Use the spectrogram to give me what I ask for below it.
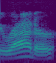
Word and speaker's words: Radder: one ryan coke from radder rhymes with ladder this is the uh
